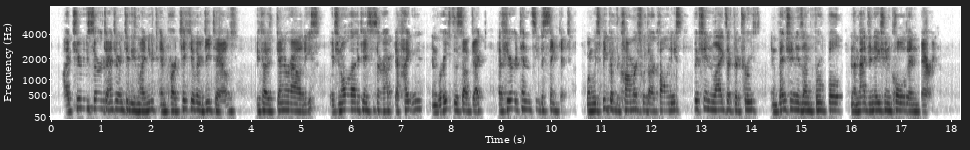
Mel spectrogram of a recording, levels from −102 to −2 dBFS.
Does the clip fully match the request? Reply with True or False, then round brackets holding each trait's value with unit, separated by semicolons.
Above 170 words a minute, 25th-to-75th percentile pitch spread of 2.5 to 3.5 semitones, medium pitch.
True (180 wpm; 2.9 semitones; 155 Hz)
